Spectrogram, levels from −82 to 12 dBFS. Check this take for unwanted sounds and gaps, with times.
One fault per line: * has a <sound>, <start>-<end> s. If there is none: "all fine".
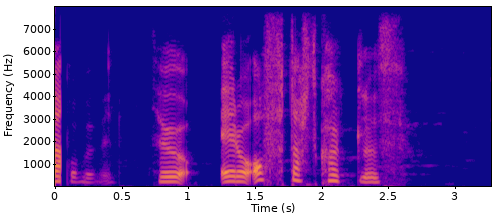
all fine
